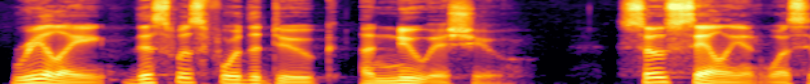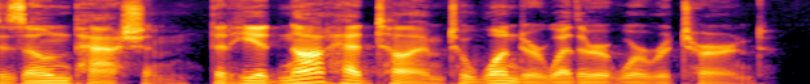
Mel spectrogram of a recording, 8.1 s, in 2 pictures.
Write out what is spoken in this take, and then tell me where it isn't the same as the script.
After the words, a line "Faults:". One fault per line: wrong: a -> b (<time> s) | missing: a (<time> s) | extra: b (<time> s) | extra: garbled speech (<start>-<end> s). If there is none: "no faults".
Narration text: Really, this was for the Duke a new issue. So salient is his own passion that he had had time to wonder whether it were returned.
Really, this was for the Duke a new issue. So salient was his own passion that he had not had time to wonder whether it were returned.
Faults:
wrong: is -> was (3.8 s)
extra: not (5.5 s)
